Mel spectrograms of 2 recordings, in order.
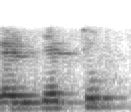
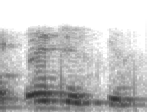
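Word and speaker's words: adjective: चलो मैं बता ही देता हूँ, इसको बहुत सारे लोग एडजेक्टिव पढ़ते हैं। ठीक है, जबकि ए और जे के बीच में अगर डी आ जाता है तो वो होता है साइलेंट। ठीक है, इसको एडजेक्टिव ना पढ़ के हम पढ़ेंगे एडजेक्टिव।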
